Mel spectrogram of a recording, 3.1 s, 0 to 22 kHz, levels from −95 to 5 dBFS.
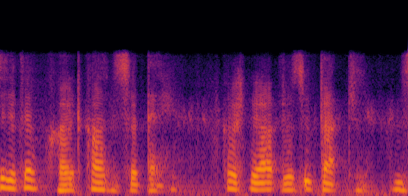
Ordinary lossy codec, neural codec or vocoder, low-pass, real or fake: Opus, 32 kbps; codec, 16 kHz, 0.5 kbps, FreqCodec, smaller model; 7.2 kHz; fake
